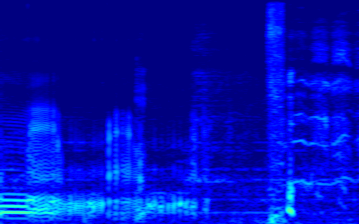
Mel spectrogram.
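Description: A voice imitates a cat, starting with a drawn-out meow-like tone that rolls into a rhythmic, rattling purr, then a sharp breathy burst near the end.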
